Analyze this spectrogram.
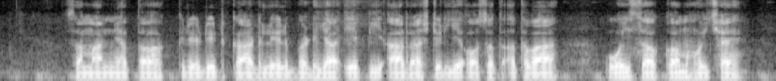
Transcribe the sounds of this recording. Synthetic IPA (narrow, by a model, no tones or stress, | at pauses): samaːnjət̪əɦkɾeɖiʈkaɾɖleːlbəɽ̤ʱijaʔepiʔaːɾːasʈɾiɾijəʔɔsət̪ə̰t̪ʰəʋa | oisə̃kəmɦojt͡ʃʰɛ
